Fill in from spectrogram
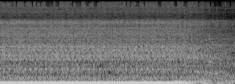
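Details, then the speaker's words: EF Civic sedan after timing belt work, rough idle: heavy low rumble with uneven lumpy beat that sags, engine shaking as if running out of fuel though owner says there is fuel; owner suspects possible low fuel, car on level ground. "oh yeah she's shaking like she's running out of fuel but I know I've got fuel in there"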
